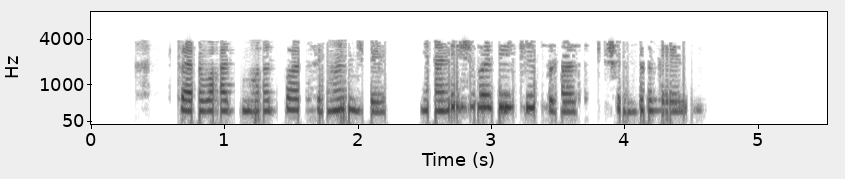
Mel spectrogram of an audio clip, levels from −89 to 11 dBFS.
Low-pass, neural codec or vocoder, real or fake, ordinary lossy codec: 7.2 kHz; none; real; AAC, 16 kbps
